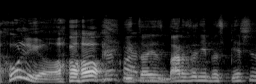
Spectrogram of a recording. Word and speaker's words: Julio: dyżurny satyryk kraju A jak się pisze Julio to się czyta hulio i to jest bardzo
